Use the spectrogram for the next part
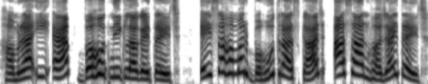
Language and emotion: Maithili, happy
